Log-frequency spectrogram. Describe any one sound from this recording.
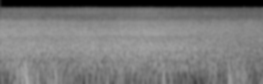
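Small waves wash onto a sandy shore nearby.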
